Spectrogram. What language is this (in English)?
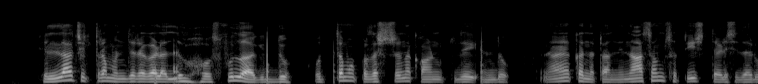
Kannada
